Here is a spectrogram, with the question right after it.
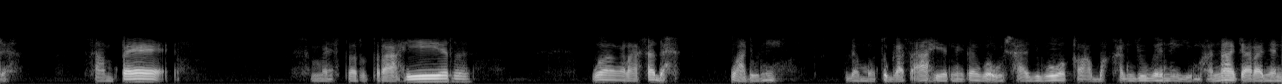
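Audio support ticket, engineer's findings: AMR narrowband mobile codec, whole clip: speech band-limited to about 200 Hz to 3.4 kHz, buzzy synthetic pulse-excited texture, consistent with low-rate AMR-NB near 7.4 kbps.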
